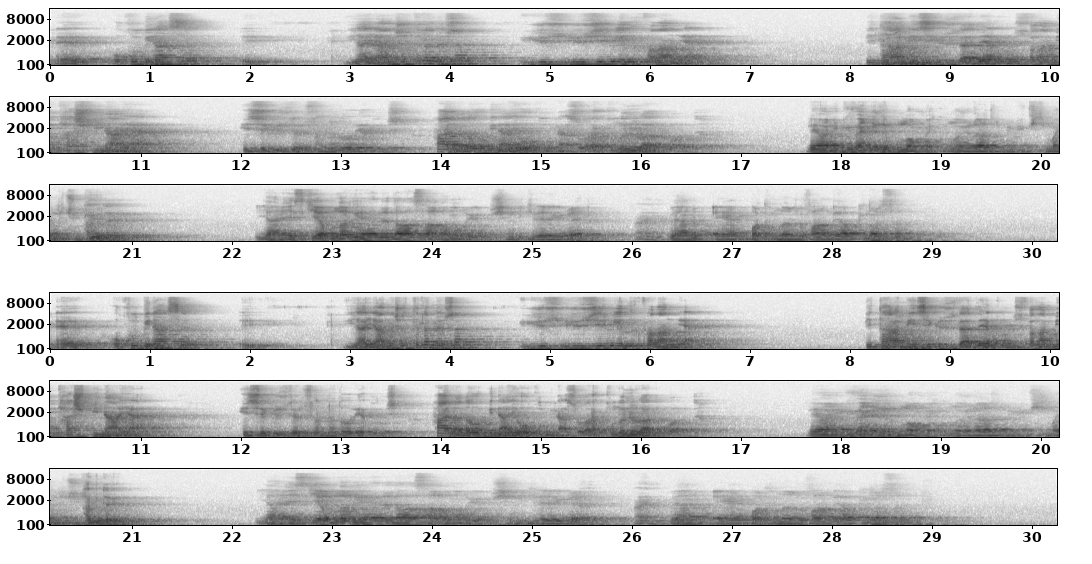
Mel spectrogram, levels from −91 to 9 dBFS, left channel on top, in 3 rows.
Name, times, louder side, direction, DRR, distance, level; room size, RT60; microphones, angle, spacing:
voice 1, 0.0-1.5 1.9-2.1 2.9-4.2 4.7-6.6 8.2-11.1 12.0-13.6 13.9-16.6 20.5-20.9 24.9-25.0 25.5-25.6 26.0-26.3, right 2 dB, 55° right, 3 dB, 0.4 m, -20 dB
voice 2, 8.3-8.7 9.2-9.5 17.7-20.7 22.2-25.5 26.4-28.8, left 3 dB, 65° left, 2 dB, 0.4 m, -19 dB
3.9 x 2.1 x 3.0 m, 1.5 s
head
